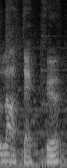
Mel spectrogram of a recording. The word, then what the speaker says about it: LaTeX: usate sempre le protezioni latex scritto anche la tracks pronunciato la tec è nota la sito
